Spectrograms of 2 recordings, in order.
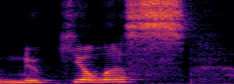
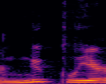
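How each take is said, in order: First: The middle syllable is said as 'cue'. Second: The middle syllable is said as 'clee'. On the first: The speaker calls it wrong. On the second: The speaker calls it right.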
